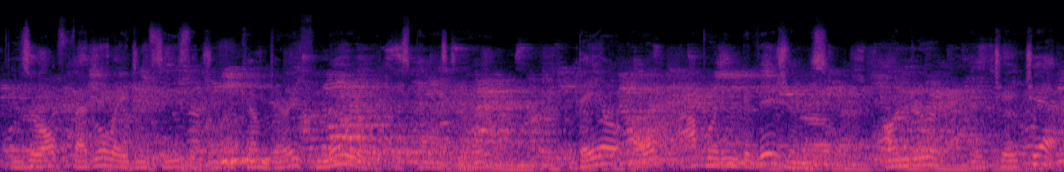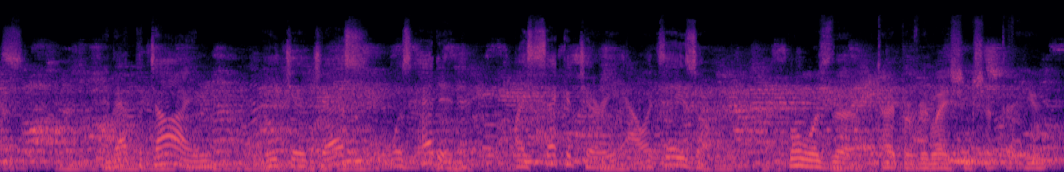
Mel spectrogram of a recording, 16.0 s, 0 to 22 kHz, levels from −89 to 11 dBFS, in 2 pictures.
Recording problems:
chatter from many people; very loud; throughout; as loud as the speech

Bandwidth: 15 kHz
